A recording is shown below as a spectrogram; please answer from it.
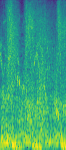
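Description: Levioso levitation spell cast in the Hogwarts Legacy video game, a loud, continuous magical swoosh with shimmering sweeps and dull thumps throughout, no voices present.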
